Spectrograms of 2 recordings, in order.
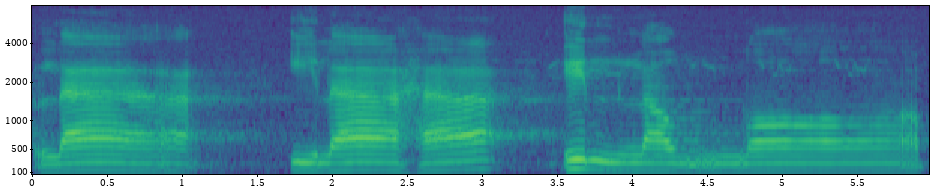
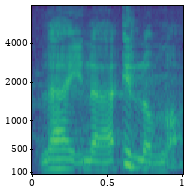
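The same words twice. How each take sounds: First: The phrase is said slowly and calmly. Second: The phrase is said quickly and forcefully. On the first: It gently guides the dying person to repeat it. The speaker calls it right. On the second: It frightens the dying person instead of guiding them. The speaker calls it wrong. "Jangan. Itu bukan talqin, itu nakutin"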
